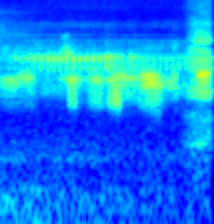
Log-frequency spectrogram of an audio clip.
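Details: Frogs calling in Georgia's Okefenokee Swamp, a voice of a healthy ecosystem: a steady high-pitched chorus of overlapping trills and chirps, with brief louder notes rising above the wash.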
